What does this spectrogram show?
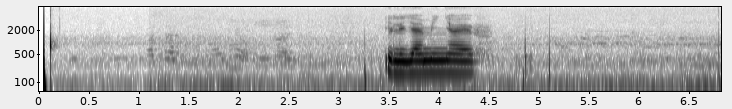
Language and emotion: Russian, neutral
